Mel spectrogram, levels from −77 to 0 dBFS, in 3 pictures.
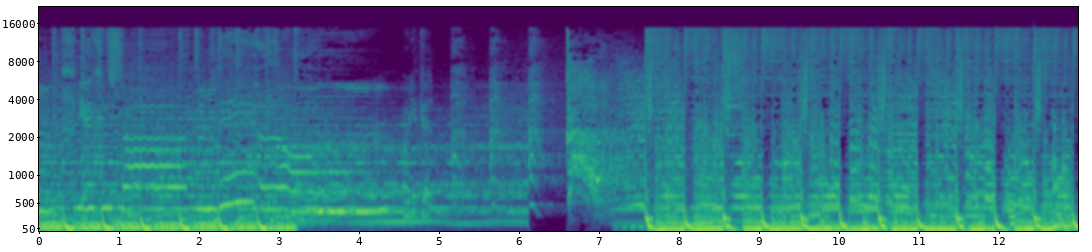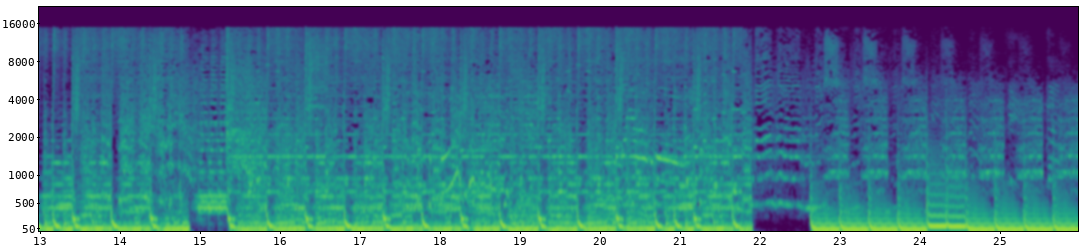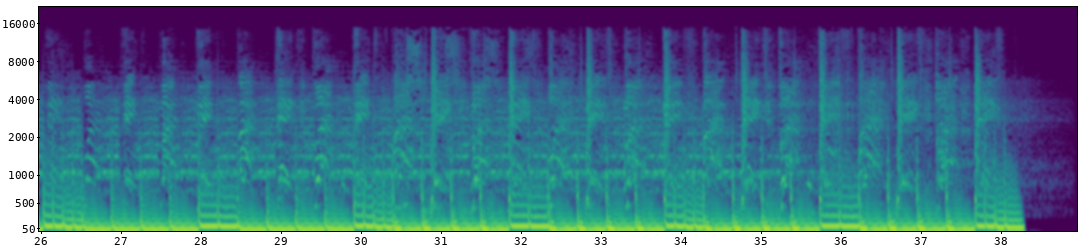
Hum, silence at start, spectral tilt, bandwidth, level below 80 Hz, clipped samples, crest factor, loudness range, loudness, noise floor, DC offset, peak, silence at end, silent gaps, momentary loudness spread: none; 0 s; -5 dB/octave; 15.5 kHz; -18 dBFS; under 0.1%; 10 dB; 3 LU; -17 LUFS; -53 dBFS; under 0.1%; -4 dBFS; 0.65 s; none; 5 LU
